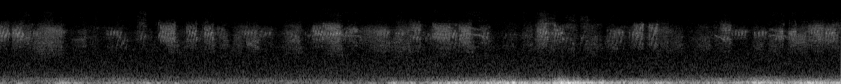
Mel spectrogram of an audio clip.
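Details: Sand martins in a colony of over 100 birds, giving scratchy twittering calls in overlapping bursts, with heavy low wind rumble throughout that swells in the second half.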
